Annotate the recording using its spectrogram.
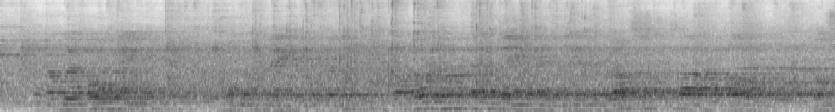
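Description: Speed skates scrape and glide on ice.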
